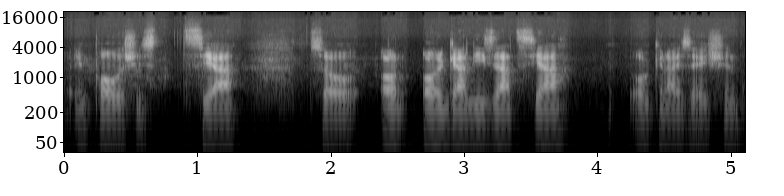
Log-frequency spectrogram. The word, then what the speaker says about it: organizacja: So organizacja, organisation, organizacja. The stress is on the second to last syllable, the za part, organizacja.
